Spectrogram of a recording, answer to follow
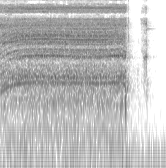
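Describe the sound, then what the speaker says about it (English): Power drill bores steadily into a metal rail through a drill guide jig, a loud continuous high whine that cuts off abruptly and spins down with a short tail of faint rattles. "use the drill guide to start drilling the metal"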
